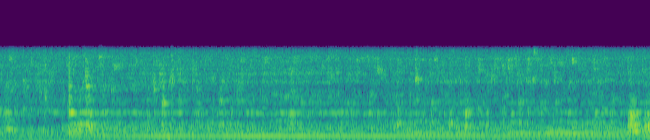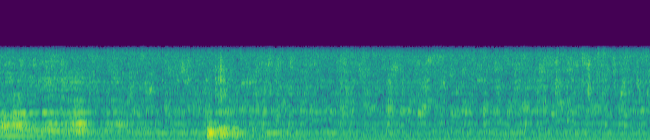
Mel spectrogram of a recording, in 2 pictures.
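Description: Water running and splashing in a turtle tank, with a steady low hum that stops about nine seconds in. A few knocks come around six to seven seconds in, and a single thump just before nine seconds.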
